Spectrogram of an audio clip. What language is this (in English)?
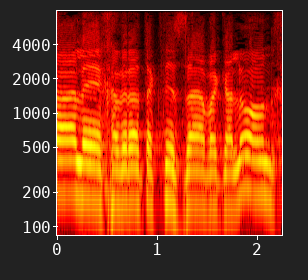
Hebrew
